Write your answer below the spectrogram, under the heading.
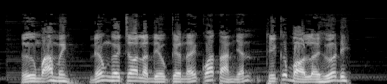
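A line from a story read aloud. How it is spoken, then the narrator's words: Young woman laughing loudly. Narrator (Vietnamese): Thiếu nữ cười lớn nói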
